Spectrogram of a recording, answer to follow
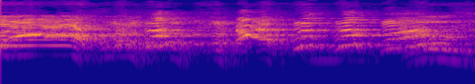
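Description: A man and a woman laughing together, in quick repeated pulses.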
